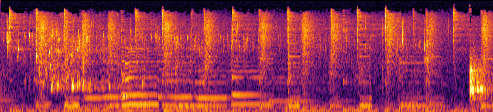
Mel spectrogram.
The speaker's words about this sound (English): This is getting nice and hot now. And I'm just going to pour this into this lovely mug here.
